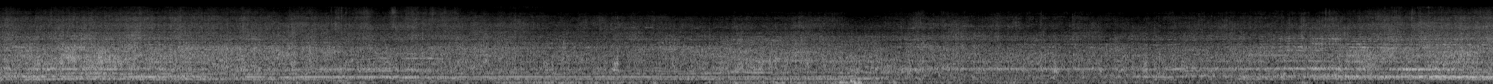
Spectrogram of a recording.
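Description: Several Pro Boat Recoil radio-controlled boats racing on open water: the whine of their brushless electric motors over the hiss of hull spray, the motor tones drifting slowly in pitch as the boats run. It grows louder near the end as a boat passes close.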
